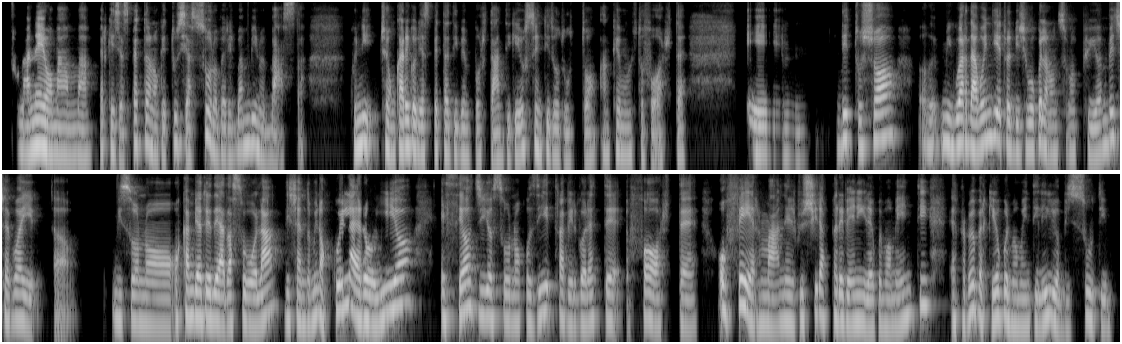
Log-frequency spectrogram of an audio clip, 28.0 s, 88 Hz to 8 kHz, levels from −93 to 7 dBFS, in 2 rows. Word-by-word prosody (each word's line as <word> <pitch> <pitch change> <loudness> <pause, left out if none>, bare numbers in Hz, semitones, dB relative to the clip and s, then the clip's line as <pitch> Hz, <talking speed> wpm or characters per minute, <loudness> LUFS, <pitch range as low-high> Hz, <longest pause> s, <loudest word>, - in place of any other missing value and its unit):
su 155 - -15
una 145 0 +2
neo 165 -2 +8
mamma, 135 -1 -3
perché 155 0 -5
si 130 - -1
aspettano 175 +2 -2
che 135 -1 -7
tu 180 - -5
sia 175 0 +1
solo 210 -9 -1
per 135 -1 -6
il 135 - -8
bambino 165 +2 -1
e 130 - -8
basta. 120 - -7 0.5
Quindi 180 +2 +1
c'è 170 - 0
un 140 - -2
carico 160 +2 +4
di 145 - 0
aspettative 145 -1 -4
importanti 125 -2 -6
che 130 - -6
io 140 - +1
ho - - -1
sentito 145 -4 -3
tutto, 120 -1 -9
anche 145 +1 -6
molto 140 0 -8
forte. - - -7 0.7
Ehm, 135 -5 -3 0.3
detto 195 0 -1
ciò, 200 +6 +4 0.3
uhm, 170 -2 -6
mi 185 -2 +2
guardavo 175 -2 +6
indietro 200 -3 +2
e - - 0
dicevo: 155 +1 -1
“Quella 165 0 +1
non 140 0 -7
sono 145 0 -8
più 140 - -8
io.” 140 +1 -1
invece 175 +1 -1
poi, 155 -3 -1
ehm, - - -8 0.4
mi 165 -1 -3
sono 150 -3 +2
ho 165 +4 -3
cambiato 175 -1 +4
idea 165 -2 +6
da 150 +1 +2
sola 160 - +2
dicendomi: 160 -1 -1
“No 175 -1 0
quella 210 +4 +5
ero 160 -4 +6
io 235 +8 +3 0.3
e 170 - -3
se 170 +3 +1
oggi 210 -4 +2
io 175 -1 +2
sono 160 -2 -3
così 170 +6 -2
tra 180 -4 -3
virgolette 155 +1 -2
"forte 145 -3 -1 0.2
o - - +4
ferma" 150 -8 +3
nel 155 0 -2
riuscire 165 +4 +1
a 170 - -1
prevenire 155 -4 0
quei 145 +1 -6
momenti 175 +12 -3 0.2
è 160 - -5
proprio 170 +4 -1
perché 175 -4 -3
io 170 - +4
quei 170 -2 0
momenti 145 +1 -4
lì 160 +4 +1
li 165 - +2
ho - - 0
vissuti 140 +2 -4
155 Hz, 185 wpm, -23 LUFS, 145-175 Hz, 0.7 s, neo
